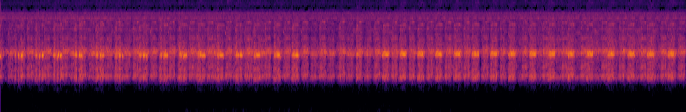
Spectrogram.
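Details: Frog calling at night, a steady run of quick, evenly spaced croaking pulses, nearly three per second, going on unbroken for about fourteen seconds over a continuous humming background of other callers.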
